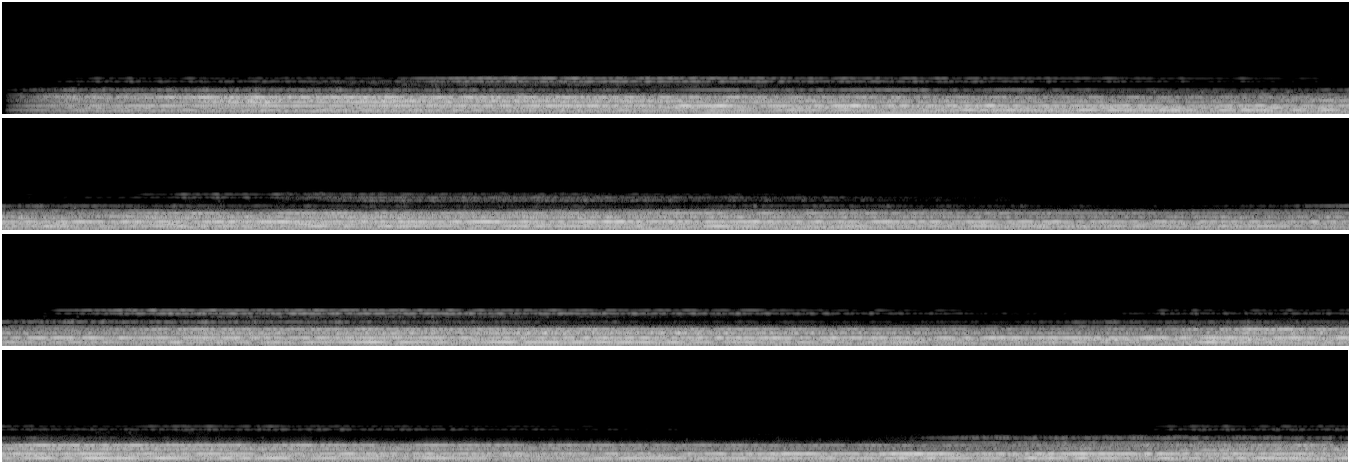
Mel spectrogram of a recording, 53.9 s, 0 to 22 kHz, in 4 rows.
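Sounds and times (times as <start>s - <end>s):
ethereal alien sci-fi drone: 0.2s - 53.8s.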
